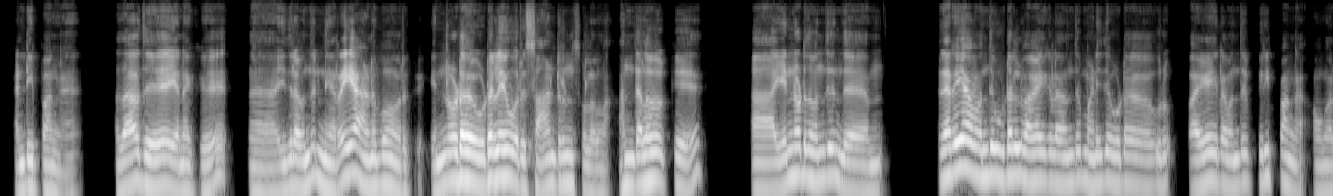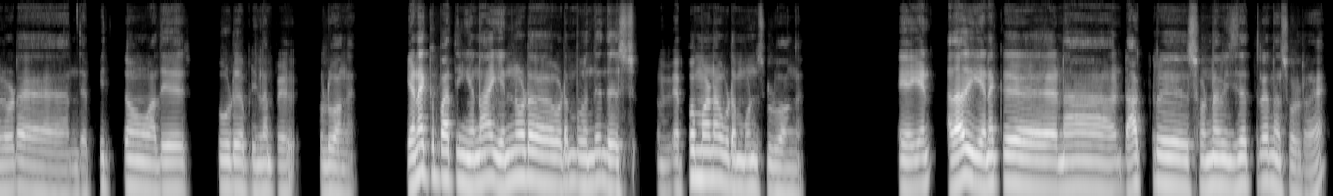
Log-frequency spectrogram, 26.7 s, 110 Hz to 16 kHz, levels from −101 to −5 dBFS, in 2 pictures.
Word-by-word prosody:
கண்டிப்பாங்க. 125 -2 -2 0.6
அதாவது 150 +3 +3 0.3
எனக்கு 125 0 -4 0.5
அ - - -4 0.3
இதுல 140 +3 +1
வந்து 155 +6 +1
நெறைய 155 +10 +5
அனுபவம் 145 0 +1
இருக்கு. 120 0 -11 0.2
என்னோட 165 +6 +6 0.2
உடலே 175 +3 +7
ஒரு 145 -2 +1
சான்றுன்னு 150 +2 -1
சொல்லலாம், 115 -3 -7
அந்த 145 +1 +1
அளவுக்கு. 160 -3 +1 0.7
அ - - -1 0.3
என்னோடது 190 +1 +1
வந்து 180 +3 0
இந்த 140 -4 0 0.9
நெறைய 215 +5 +7
வந்து 185 +1 +2
உடல் 190 +1 +2
வகைகள 165 -1 0
வந்து 160 +2 -3
மனித 155 +3 -2
உட 155 - -5 0.3
உறு 150 - -6 0.3
வகைகளை 155 +3 -1
வந்து 145 +3 -4
பிரிப்பாங்க. 165 -5 -6 0.2
அவங்களோட 125 +2 -6 0.5
அந்த 115 +1 -13
பித்தம், 140 0 -5
அது, 135 +1 -4 0.5
சூடு, 140 -1 -3
அப்படின்ல்லாம் 130 -1 -6
பி 125 - -6 0.4
சொல்லுவாங்க. 120 -2 -5 0.6
எனக்கு 200 +1 +3
பார்த்தீங்கன்னா, 165 -3 +2 0.2
என்னோட 180 +3 +1 0.3
உடம்பு 150 +2 -3
வந்து 155 +3 -2
இந்த 140 - 0
சூ - - -10 0.4
வெப்பமான 175 +5 0
உடம்புன்னு 140 -2 -2
சொல்வாங்க. 115 -3 -6 1.1
எ - - 0 0.2
என் 150 - -4 0.2
அதாவது 165 +5 +7
எனக்கு 155 +2 0 0.6
நான் 135 -1 -3
டாக்டர் 155 +2 -2 0.3
சொன்ன 145 +1 0
விஷயத்தில 150 +3 -3
நான் 135 -2 -4
சொல்றேன். 110 -2 -8
145 Hz, 135 wpm, -23 LUFS, 130-165 Hz, 1.1 s, உடலே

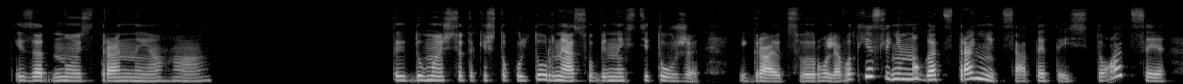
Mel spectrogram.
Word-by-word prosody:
Из 180 -1 -4
одной 175 -1 +1
страны, 165 -1 -1
ага. 165 +1 -7 1.8
Ты 190 0 +1
думаешь 195 0 +1
всё-таки, 185 -1 -5
что 195 0 -4
культурные 190 0 +3
особенности 180 +1 -3
тоже 165 -5 -3 0.4
играют 150 -1 +2
свою 155 0 -1
роль? 165 -1 +1
А - - +2
вот 240 +8 -2
если 370 -6 +3
немного 250 -2 +4
отстраниться 220 - +2
от 150 +2 -8
этой 165 -4 -3
ситуации, 175 - -2
180 Hz, 110 wpm, -24 LUFS, 165-200 Hz, 1.8 s, немного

